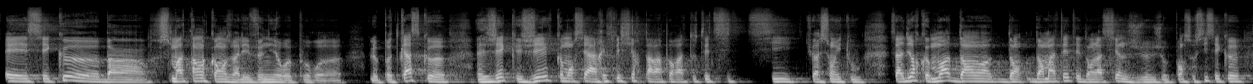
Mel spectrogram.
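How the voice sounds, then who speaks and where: Guesting on a podcast, this twenty-something man from Senegal, who grew up in Kenya, shares a story from his life. He talks at a normal speed in a medium pitch, stumbling through fillers and repetitions and laughing a lot.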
